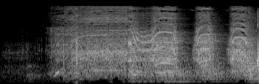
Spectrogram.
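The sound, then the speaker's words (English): A power drill with a socket whirs steadily, fastening a tabletop to a metal leg of a workbench, with pitch dipping and rising as it bites in, then a couple of short final bursts. “First step here, I need to attach the tabletop to the metal leg. So I got my drill and my socket.”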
